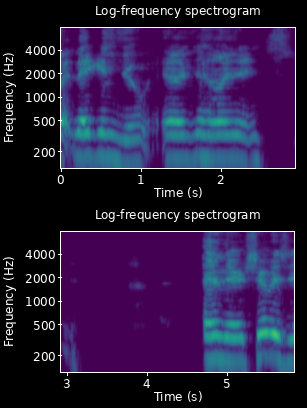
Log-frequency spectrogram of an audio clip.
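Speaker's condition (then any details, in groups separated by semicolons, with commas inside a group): Cerebral palsy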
